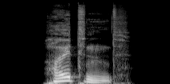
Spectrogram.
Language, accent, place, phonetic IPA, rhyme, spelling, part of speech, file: German, Germany, Berlin, [ˈhɔɪ̯tn̩t], -ɔɪ̯tn̩t, häutend, verb, De-häutend.ogg
- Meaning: present participle of häuten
